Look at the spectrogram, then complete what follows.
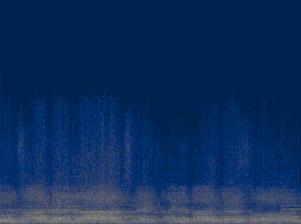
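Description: Background choral music: a choir singing long held chords.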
